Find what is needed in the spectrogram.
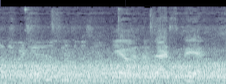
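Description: Delhi Metro train running, heard from inside the carriage as a steady, even noise, with a few voices over it.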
